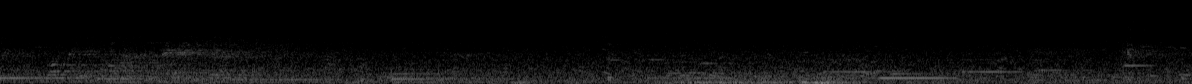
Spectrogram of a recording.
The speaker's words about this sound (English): Your mind wanders off within the sound of the rain, into quietness, knowing that the day is almost over.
